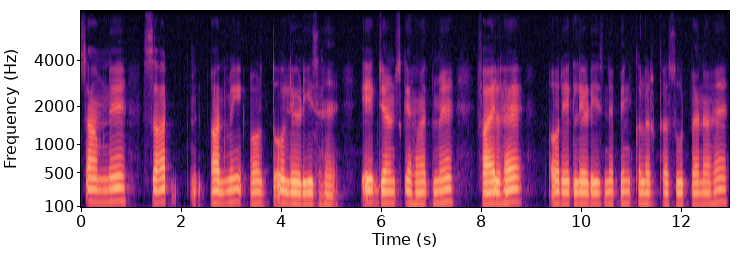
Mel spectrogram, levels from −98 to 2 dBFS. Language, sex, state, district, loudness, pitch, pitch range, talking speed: Hindi, male, Uttar Pradesh, Budaun, -19 LUFS, 125 Hz, 125-135 Hz, 110 wpm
